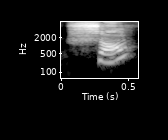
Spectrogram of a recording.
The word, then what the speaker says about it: chant: Chant, il n'y a pas un ER à la fin, mais lorsque j'ajoute ER, j'entends le T. Chant, chanter. Alors, lorsque j'entends le T, je sais que chant contient un T à la fin, mais le T est muet.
